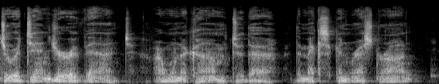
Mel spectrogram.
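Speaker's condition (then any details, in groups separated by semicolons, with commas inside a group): Partial laryngectomy for throat cancer; voice box tumor, biopsy confirmed, half of larynx removed, began with sudden voice loss; throat cancer survivor, after partial laryngectomy; voice sounds different from typical voices, strangers ask if sick, still understandable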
